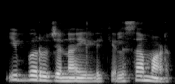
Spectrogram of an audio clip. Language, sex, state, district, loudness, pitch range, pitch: Kannada, female, Karnataka, Bangalore, -17 LUFS, 150-195 Hz, 155 Hz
